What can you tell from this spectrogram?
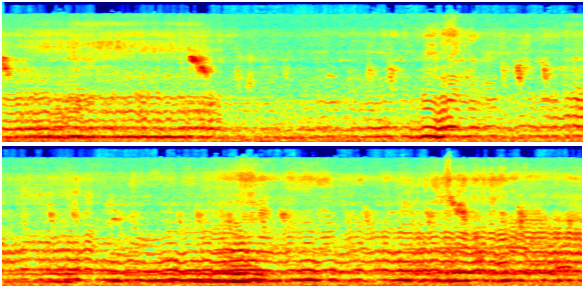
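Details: Bees buzzing among blossoming lilacs in a garden while pollinating the flowers: a steady droning hum with stacked harmonics that rises and falls as insects fly past, plus a few faint high bird chirps.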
